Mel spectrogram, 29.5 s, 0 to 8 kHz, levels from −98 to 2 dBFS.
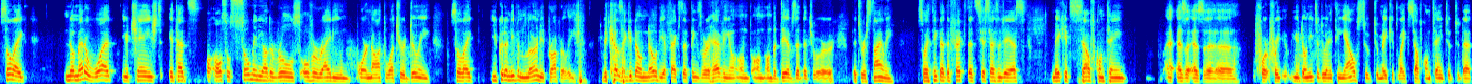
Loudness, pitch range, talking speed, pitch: -19 LUFS, 120-145 Hz, 180 wpm, 130 Hz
